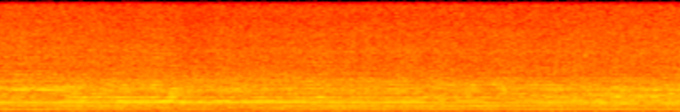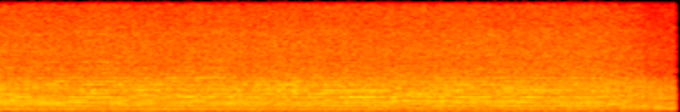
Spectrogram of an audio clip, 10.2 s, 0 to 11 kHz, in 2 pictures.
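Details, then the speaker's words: OS FS-40 Surpass glow four-stroke, first run after bearing replacement and full cleaning, new Enya #3 plug, 11x6 APC prop at about 9,400–9,500 rpm: high, steady buzz at high revs, easing down at end — runs well. "I'd say overall it's not a bad little engine seems to run pretty well"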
